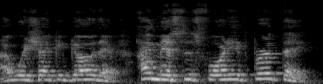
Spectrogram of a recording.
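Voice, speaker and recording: A man talks in a high pitch. Audible room echo and noticeable background noise fill the recording. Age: 70s. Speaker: vintage clothing dealer. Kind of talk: casual chat.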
